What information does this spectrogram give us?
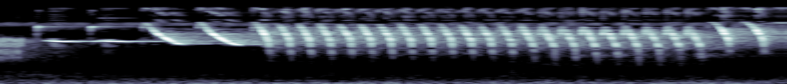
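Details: Gacor canary singing long, tightly packed rolling chirps meant to set off birds that have stopped singing; a thin steady whistle and two sweeping notes open a rapid train of falling chirps, about three per second.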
